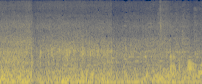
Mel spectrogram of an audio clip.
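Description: Steady low rumble of city traffic mixed with wind buffeting a phone's microphone, with faint voices near the end.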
